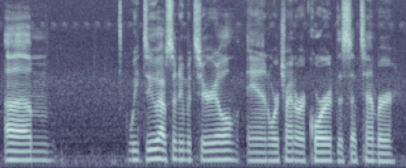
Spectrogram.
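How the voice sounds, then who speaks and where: A man's voice: mid-range voice, monotone, normal speed, smooth. A man, a band member talking easily about shows and records. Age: 20s. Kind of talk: casual interview.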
